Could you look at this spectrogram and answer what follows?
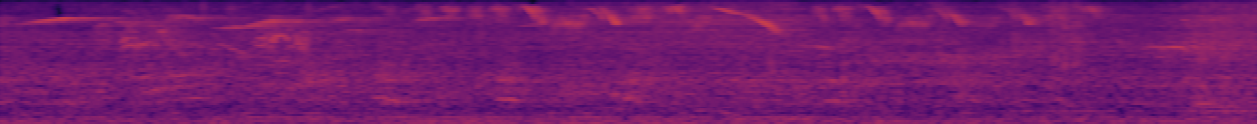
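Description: Small birds chirping: many short, high chirps, each sweeping quickly downward, over a steady low rumble.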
